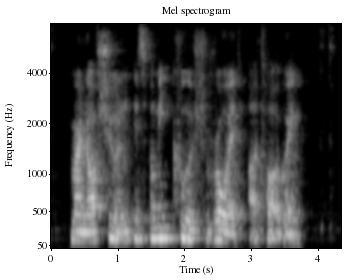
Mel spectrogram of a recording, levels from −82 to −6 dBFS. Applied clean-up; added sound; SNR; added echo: none; none; none; none.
